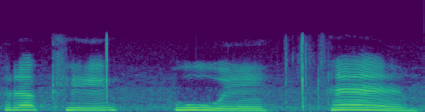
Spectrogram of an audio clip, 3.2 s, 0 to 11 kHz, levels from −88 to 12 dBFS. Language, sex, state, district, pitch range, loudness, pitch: Hindi, female, Haryana, Rohtak, 205-235 Hz, -16 LUFS, 220 Hz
